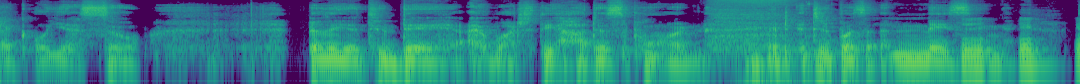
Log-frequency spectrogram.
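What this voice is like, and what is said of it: Put-on African accent. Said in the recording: “you just have to be in your African accent.”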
